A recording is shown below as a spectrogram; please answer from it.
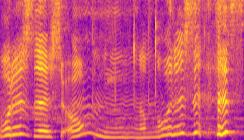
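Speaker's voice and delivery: acted crying while chewing. Retelling tasting food her uncle handed her, acting out crying while eating. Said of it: "I'm still crying. I'm like, mm".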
